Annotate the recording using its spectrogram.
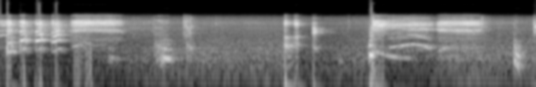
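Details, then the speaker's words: Person deliberately burping the alphabet (W, X, Y): a run of short, voiced burps, some drawn out and shaped like spoken letters, with pauses between; voluntary belching. "W X Y That was me burping my ABCs."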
